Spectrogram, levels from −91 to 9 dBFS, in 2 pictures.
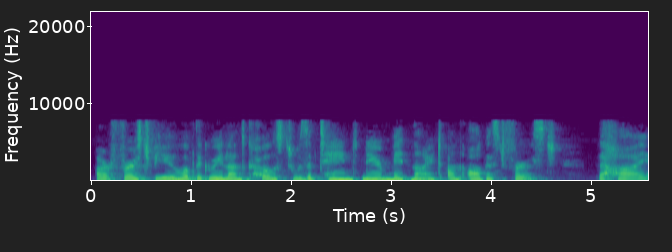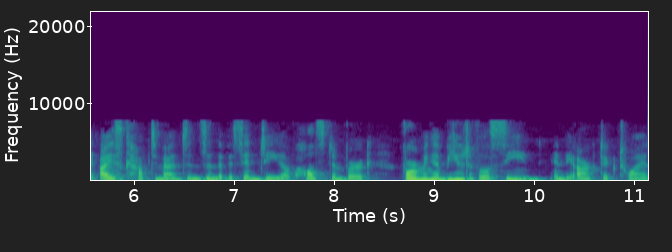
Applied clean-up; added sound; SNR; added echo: none; none; none; none.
